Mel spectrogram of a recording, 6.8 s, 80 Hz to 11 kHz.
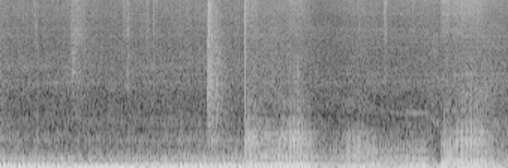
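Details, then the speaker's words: Subaru GC8 2.5RS with WRX turbo swap after exhaust repair, muffler retained: deep, even, quiet exhaust burble at idle with two brief revs, free of rasp or drone. "man it's so much better it's definitely not a car that I wanted to be obnoxiously loud"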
